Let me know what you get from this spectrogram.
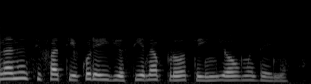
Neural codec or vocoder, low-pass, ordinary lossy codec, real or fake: none; 5.4 kHz; none; real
